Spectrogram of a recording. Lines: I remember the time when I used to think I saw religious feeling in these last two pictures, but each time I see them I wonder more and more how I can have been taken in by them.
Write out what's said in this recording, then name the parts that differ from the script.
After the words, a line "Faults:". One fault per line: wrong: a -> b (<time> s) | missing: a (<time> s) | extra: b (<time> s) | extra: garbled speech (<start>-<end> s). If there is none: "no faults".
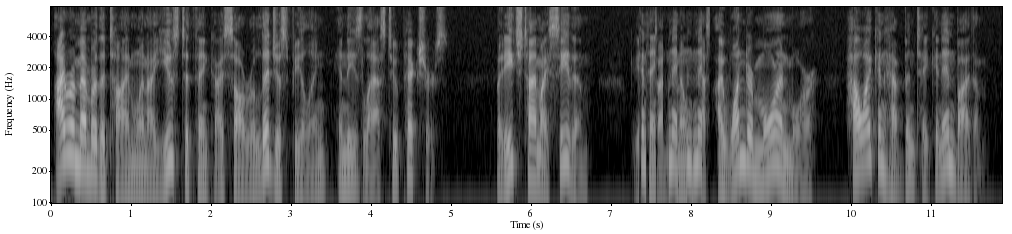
I remember the time when I used to think I saw religious feeling in these last two pictures, but each time I see them [garbled] I wonder more and more how I can have been taken in by them.
Faults:
extra: garbled speech (7.2-8.2 s)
